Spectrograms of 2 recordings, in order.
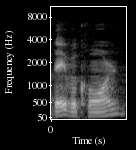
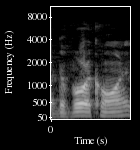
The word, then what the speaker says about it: DavorCoin: of the updates from David corn or Devorah corn or however you like to say it I'm used to saying Devore I think it's actually pronounced devar coin but anyway nevertheless as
